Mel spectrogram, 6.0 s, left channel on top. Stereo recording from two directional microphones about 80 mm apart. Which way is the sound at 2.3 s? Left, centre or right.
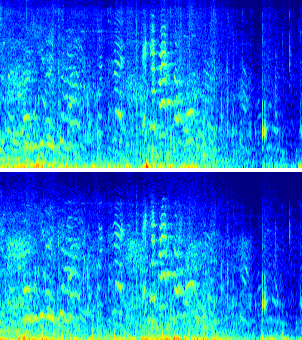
Left.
